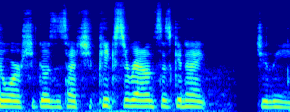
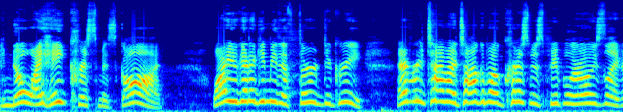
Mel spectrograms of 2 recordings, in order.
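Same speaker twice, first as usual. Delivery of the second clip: loud, raised-pitch mock exasperation; exasperated; 4 semitones higher, 7 dB louder than usual. Recapper voices the girl venting about Christmas, exasperated. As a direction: play a girl fed up with being questioned.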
